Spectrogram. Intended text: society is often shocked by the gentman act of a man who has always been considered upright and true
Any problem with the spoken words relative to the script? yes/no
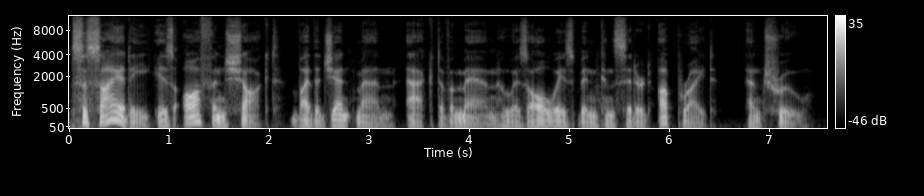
no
